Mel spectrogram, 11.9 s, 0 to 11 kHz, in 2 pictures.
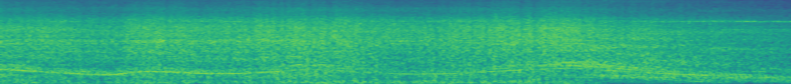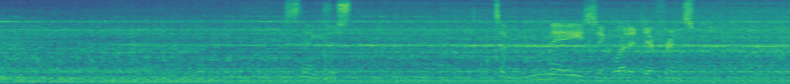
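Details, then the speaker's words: Restored 1997 Land Rover Discovery, started and heard outside after a full rebuild: loud clip with a wavering whine early, then a steady, even low engine hum settling down, smooth and knock-free; quiet and smooth. "so fire it up and we'll hear it outside I just can't get over how quiet and smooth it"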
